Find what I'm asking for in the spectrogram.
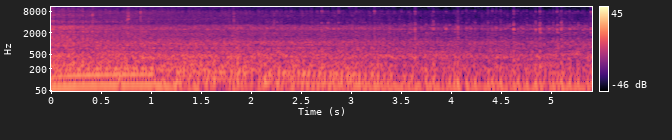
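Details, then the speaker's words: Massey Harris 102 Senior flathead tractor engine, first run in 10 years, magneto ignition: slow, even low thump about four beats per second with no misses or knocks; healthy low idle. "oh yeah that sounds so good I love that low idle flatheads are great for that"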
